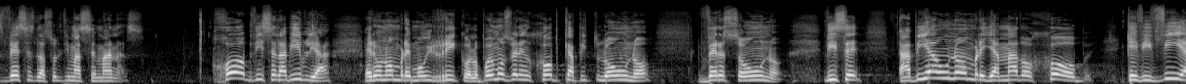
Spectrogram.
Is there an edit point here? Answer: no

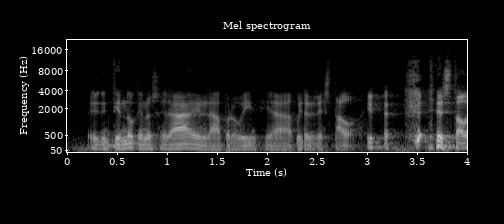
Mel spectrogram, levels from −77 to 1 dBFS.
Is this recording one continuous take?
no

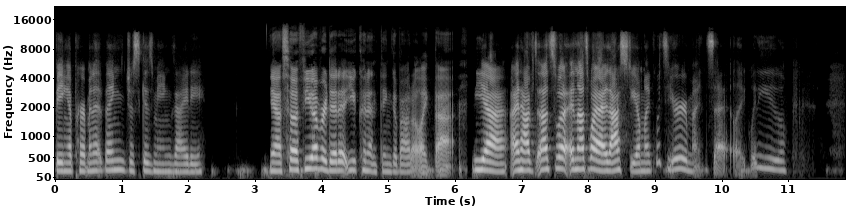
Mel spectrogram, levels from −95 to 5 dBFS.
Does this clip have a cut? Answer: yes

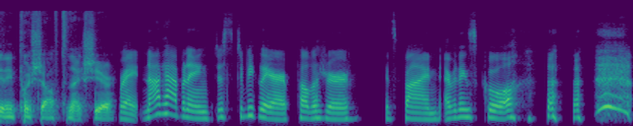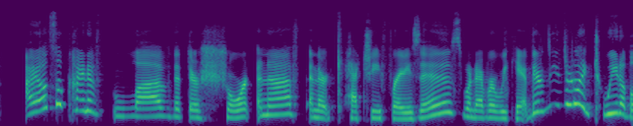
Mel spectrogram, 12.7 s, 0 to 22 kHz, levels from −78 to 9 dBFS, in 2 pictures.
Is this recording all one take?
yes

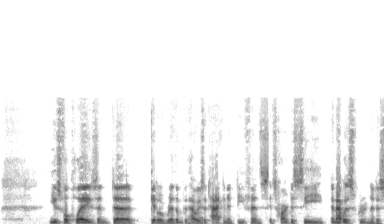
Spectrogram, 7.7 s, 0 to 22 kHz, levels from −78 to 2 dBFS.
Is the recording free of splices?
no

